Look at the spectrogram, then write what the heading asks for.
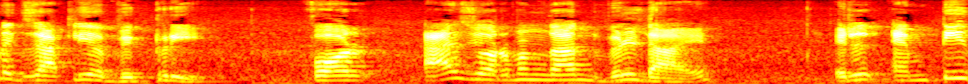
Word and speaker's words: Jormungandr: Jormungandr, a lot of people say Jormungandr, but the J is pronounced Y, like many of the East European languages and all.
